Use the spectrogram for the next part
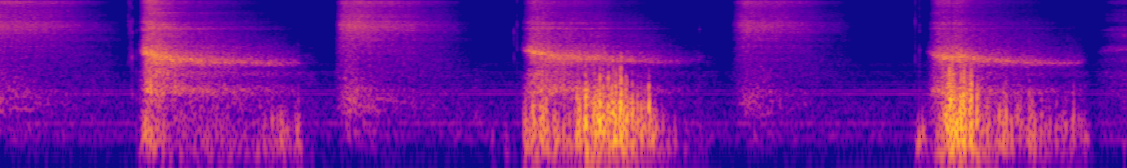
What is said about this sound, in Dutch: haal ik weer een keer of drie diep adem door mijn neus in en uit via mijn mond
